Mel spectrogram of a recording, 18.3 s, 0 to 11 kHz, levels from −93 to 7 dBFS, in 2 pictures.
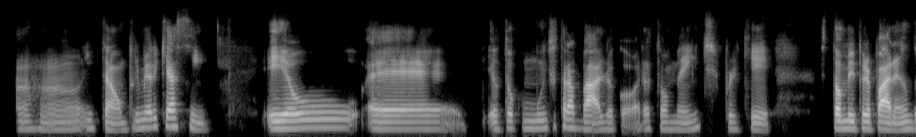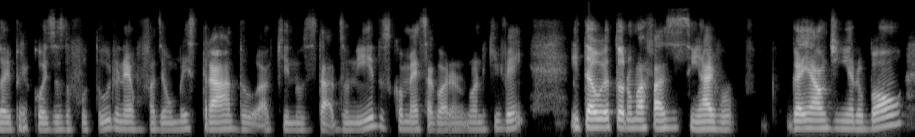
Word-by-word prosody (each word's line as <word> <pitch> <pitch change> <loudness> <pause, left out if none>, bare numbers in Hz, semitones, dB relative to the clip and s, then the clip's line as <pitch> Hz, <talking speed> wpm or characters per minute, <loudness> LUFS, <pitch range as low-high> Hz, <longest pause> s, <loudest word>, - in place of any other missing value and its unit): Aham. 65 +2 -9
Então, 130 -5 -2
primeiro 155 +6 -4
que, 175 - +3
assim, 150 -8 0 0.6
eu, 155 +3 +1
eh, 135 0 +1 0.5
eu - - -6
tô 145 +2 -6
com 145 - -19
muito 145 +2 -9
trabalho 135 -5 +3
agora, 130 - -9
atualmente, 130 +2 -8
porque 120 -4 -6 0.5
estou 140 - +2
me 140 0 0
preparando 135 -2 +5
aí 125 - -3
pra 145 +4 -12
coisas 125 0 -8
do 130 - -14
futuro, 130 +4 -11
né, 130 0 +1
vou 130 -1 -15
fazer 125 0 -10
um 120 - -10
mestrado 130 0 +1
aqui 125 0 -9
nos 120 0 -14
Estados 125 +1 -5
Unidos, 145 +8 -7
começa 130 -1 -4
agora - - -6
no - - -12
ano 130 0 -9
que 135 +2 -14
vem, 140 +2 -5 0.5
então 160 0 +7
eu 160 - +6
estou 160 -1 +4
numa 155 0 +2
fase 150 +1 +2
assim: 140 -4 -6
"Ai 140 0 +8
vou 130 0 -10 0.5
ganhar 145 0 +5
um 145 - +1
dinheiro 140 -2 -4
bom 175 +10 +2
135 Hz, 165 wpm, -25 LUFS, 125-145 Hz, 0.6 s, Ai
